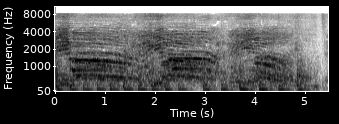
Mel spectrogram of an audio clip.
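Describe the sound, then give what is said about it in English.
A church community's crowd of devotees chants loudly to welcome a visiting Maharaj. Many voices blend into a sustained, forceful chant over a steady, regular rhythmic pulse, and it continues strongly throughout. “we welcome Maharaj by very loudly chanting.”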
